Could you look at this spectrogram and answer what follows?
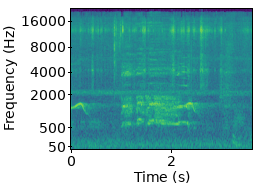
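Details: Rooster crowing during a cool morning walk: a long drawn-out crow with a strained, wavering middle, somewhat distant, over steady outdoor background noise.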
